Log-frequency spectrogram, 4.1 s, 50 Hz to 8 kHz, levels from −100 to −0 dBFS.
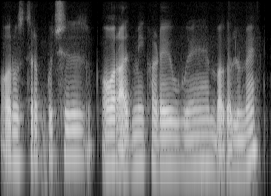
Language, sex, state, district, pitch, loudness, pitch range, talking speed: Hindi, male, Madhya Pradesh, Katni, 120 Hz, -24 LUFS, 115-135 Hz, 160 wpm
